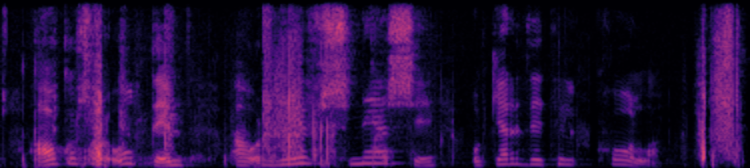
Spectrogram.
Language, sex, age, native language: Icelandic, male, 13, Icelandic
